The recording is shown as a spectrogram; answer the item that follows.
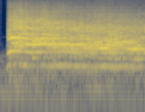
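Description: An old man gives a long, loud death scream. It starts abruptly and holds a strained, high pitch for about two seconds with no break.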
